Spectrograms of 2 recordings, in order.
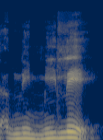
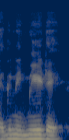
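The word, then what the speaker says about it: अग्निमीळे: The term is Da, and the pronunciation is in between Da and La. And that's why some people pronounce it as Agni Mile, and some say Agni Mide. Pronunciation is in between Agni Milde, La, Da combined.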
